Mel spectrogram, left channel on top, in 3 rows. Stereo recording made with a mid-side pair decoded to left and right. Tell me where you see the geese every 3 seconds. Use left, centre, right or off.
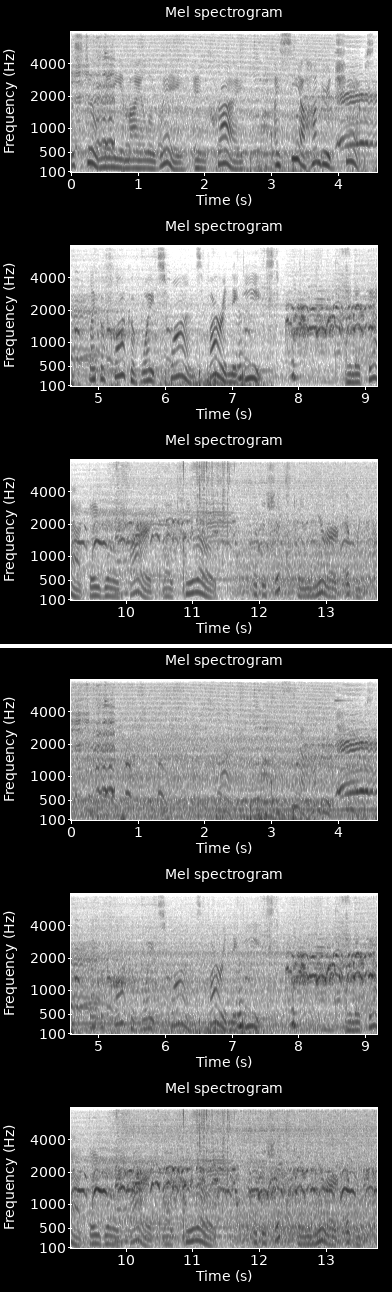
right, centre, centre, right, right.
